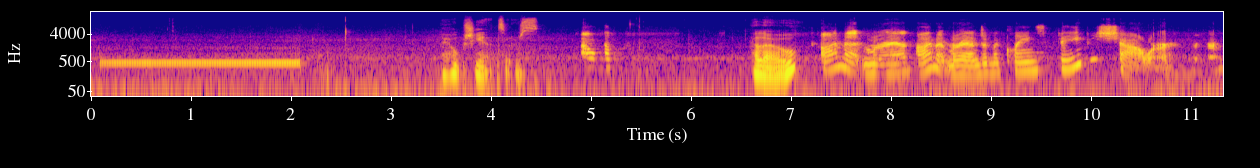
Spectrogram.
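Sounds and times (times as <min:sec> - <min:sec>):
phone dialing tone for a voice call: 0:00.1 - 0:02.1
speech: 0:03.6 - 0:04.6, 0:06.6 - 0:11.3.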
